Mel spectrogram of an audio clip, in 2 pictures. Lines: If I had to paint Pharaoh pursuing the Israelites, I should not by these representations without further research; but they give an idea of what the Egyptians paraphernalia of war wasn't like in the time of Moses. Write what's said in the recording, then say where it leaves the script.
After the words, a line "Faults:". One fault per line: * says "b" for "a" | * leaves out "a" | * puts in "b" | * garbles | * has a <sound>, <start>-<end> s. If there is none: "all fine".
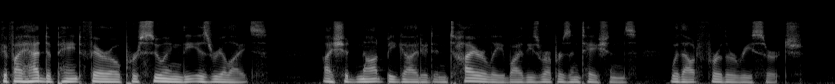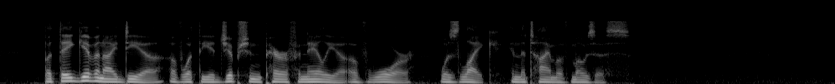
If I had to paint Pharaoh pursuing the Israelites, I should not be guided entirely by these representations without further research; but they give an idea of what the Egyptian paraphernalia of war was like in the time of Moses.
Faults:
* puts in "be guided entirely"
* says "Egyptian" for "Egyptians"
* says "was" for "wasn't"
